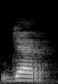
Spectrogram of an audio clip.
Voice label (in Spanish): "llar", Silabas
